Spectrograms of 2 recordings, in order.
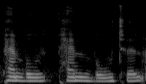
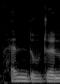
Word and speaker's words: Pendleton: Woolrich, without checking comps, I would expect they're quite well known, like Pembleton. I always say it wrong. Pendleton.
